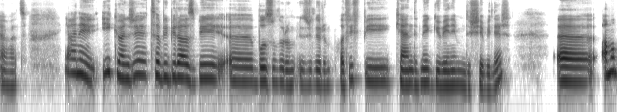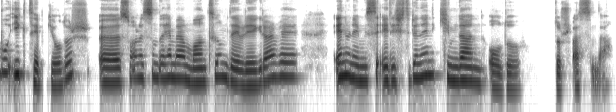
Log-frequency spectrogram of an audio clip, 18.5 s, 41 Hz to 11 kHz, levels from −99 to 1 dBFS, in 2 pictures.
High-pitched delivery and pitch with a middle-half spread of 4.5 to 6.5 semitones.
Yes: high, 195 Hz; average, 5.2 semitones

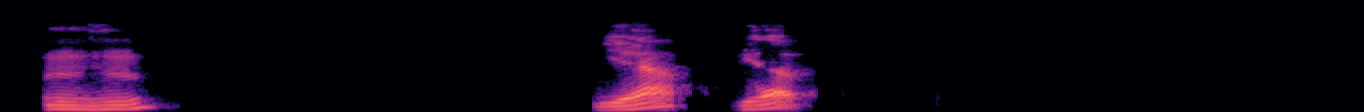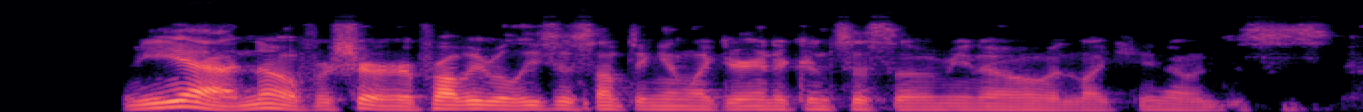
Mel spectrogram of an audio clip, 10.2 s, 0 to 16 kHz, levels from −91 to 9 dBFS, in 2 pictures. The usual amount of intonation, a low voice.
Yes: average, 3.0 semitones; low, 105 Hz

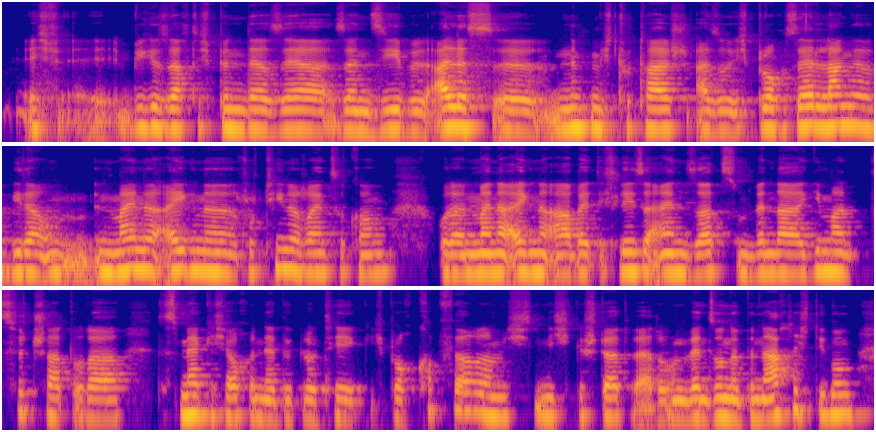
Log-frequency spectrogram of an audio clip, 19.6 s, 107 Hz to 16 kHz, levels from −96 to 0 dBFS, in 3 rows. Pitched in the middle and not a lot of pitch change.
Yes: medium, 175 Hz; narrow, 1.6 semitones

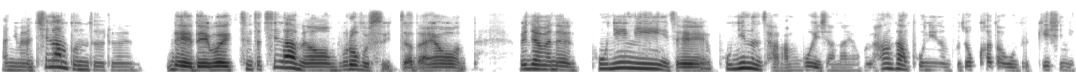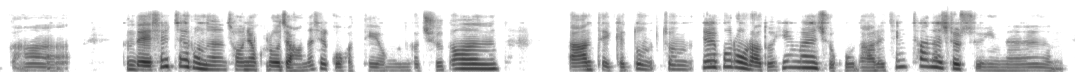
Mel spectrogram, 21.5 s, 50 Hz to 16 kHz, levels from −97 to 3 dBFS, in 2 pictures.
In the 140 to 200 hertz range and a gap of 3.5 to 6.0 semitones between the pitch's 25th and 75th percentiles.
No: high, 190 Hz; wide, 6.5 semitones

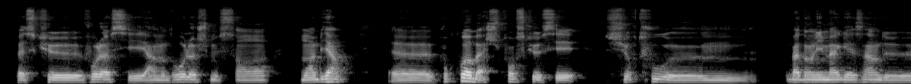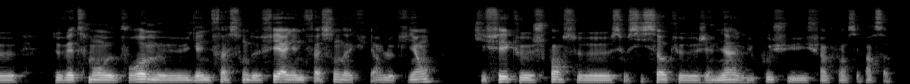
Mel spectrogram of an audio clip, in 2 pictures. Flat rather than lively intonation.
Yes: narrow, 1.8 semitones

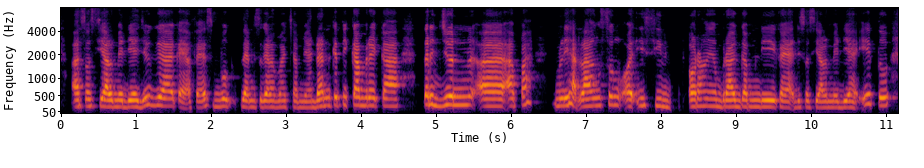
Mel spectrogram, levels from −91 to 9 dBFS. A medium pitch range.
Yes: average, 3.2 semitones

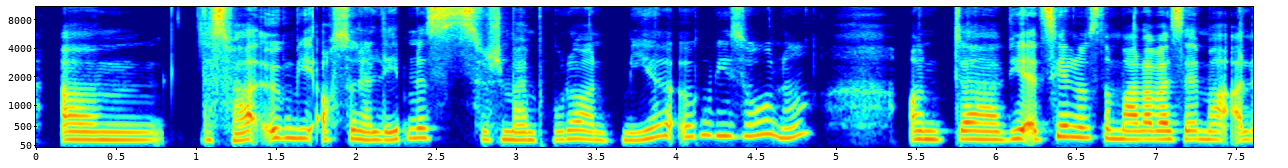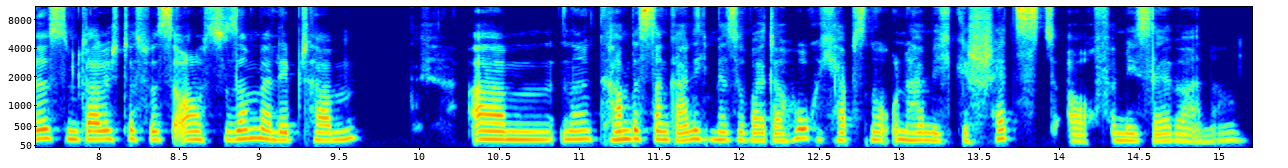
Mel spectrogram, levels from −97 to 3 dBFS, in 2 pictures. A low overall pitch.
No: high, 190 Hz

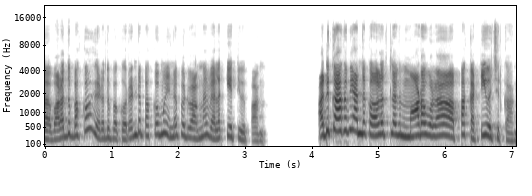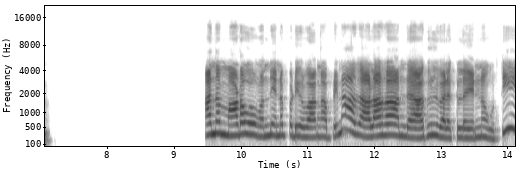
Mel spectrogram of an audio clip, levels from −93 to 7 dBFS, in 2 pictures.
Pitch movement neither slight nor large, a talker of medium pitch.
No: average, 4.4 semitones; very high, 270 Hz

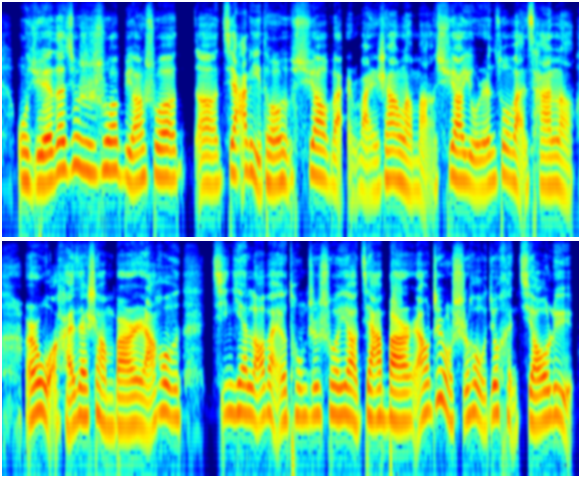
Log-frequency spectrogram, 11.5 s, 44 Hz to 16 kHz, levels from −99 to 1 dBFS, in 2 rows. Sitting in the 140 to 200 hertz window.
Yes: high, 190 Hz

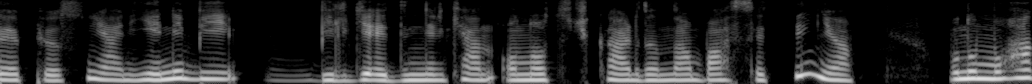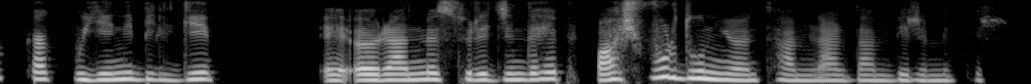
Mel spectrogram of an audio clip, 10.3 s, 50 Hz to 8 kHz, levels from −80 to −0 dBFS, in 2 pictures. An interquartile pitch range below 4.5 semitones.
Yes: average, 2.9 semitones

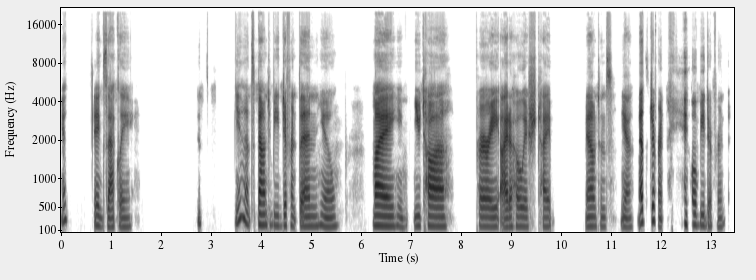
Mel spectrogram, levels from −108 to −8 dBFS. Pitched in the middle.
Yes: medium, 165 Hz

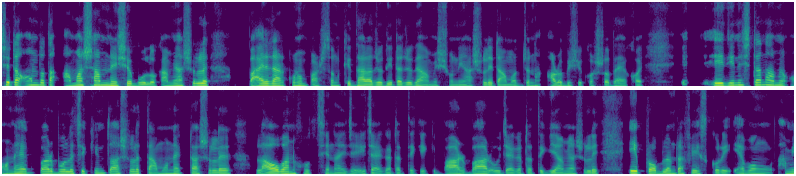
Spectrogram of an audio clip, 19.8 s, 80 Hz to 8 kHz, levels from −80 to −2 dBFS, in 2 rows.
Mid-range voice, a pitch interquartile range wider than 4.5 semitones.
Yes: medium, 150 Hz; average, 5.1 semitones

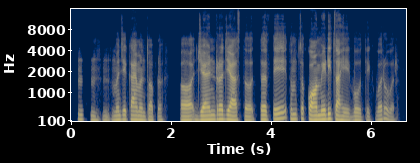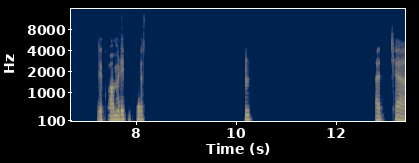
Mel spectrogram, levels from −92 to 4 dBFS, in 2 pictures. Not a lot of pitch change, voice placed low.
Yes: narrow, 2.3 semitones; low, 130 Hz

